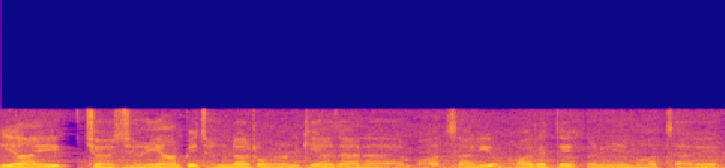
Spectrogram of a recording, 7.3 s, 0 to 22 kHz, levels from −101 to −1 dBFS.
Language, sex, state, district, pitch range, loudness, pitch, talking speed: Hindi, female, Maharashtra, Mumbai Suburban, 180-185 Hz, -15 LUFS, 180 Hz, 140 wpm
